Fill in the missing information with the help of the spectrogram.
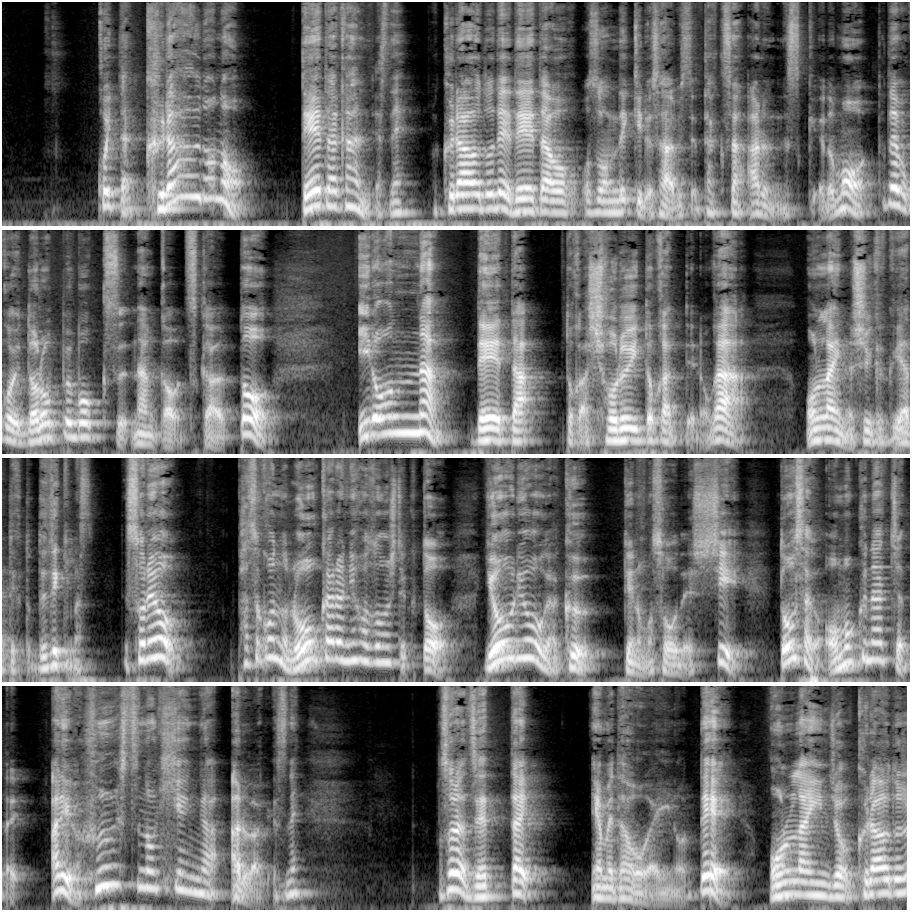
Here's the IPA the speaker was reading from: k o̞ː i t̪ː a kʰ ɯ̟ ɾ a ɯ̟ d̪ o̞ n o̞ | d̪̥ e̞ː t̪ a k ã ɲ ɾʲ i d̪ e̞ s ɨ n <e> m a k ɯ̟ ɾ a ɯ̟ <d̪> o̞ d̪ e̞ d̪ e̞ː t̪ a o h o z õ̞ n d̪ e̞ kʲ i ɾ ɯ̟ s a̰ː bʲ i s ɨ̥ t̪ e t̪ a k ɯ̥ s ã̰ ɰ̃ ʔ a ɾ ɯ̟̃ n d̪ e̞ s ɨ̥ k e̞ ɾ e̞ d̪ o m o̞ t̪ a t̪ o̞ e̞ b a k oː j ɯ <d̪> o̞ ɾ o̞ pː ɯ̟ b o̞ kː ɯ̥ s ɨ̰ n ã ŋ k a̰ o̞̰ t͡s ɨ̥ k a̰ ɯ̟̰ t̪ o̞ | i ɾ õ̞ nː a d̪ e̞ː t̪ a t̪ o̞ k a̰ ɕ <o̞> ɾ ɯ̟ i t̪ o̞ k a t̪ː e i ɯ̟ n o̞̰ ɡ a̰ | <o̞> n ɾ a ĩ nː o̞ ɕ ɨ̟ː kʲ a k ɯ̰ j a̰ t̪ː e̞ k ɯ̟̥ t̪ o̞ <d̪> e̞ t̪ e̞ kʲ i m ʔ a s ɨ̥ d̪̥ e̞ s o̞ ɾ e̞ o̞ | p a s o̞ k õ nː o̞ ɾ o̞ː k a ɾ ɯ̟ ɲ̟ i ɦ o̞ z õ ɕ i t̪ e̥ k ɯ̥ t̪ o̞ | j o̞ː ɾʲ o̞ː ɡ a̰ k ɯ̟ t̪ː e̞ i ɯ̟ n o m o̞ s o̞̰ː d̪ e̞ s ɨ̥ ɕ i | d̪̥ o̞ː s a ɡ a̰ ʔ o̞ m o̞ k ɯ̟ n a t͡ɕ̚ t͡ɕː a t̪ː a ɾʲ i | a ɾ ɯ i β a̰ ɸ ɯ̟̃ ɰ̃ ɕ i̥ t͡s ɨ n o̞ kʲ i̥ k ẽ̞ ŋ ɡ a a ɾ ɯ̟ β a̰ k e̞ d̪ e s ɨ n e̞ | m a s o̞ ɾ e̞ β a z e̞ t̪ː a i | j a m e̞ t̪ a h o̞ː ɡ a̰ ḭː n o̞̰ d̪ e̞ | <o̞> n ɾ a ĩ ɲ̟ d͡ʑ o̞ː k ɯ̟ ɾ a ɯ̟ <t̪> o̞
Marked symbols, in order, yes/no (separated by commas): yes, yes, yes, yes, no, yes, no, no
